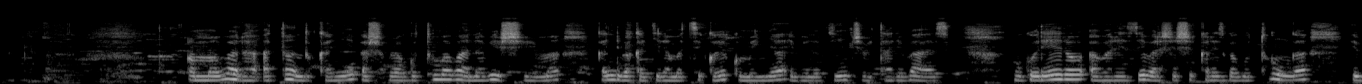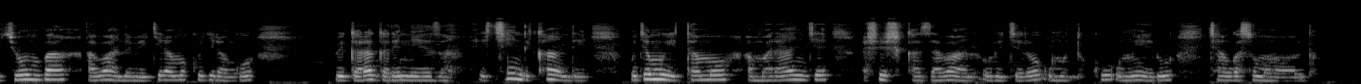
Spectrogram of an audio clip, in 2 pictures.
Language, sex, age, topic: Kinyarwanda, female, 18-24, education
